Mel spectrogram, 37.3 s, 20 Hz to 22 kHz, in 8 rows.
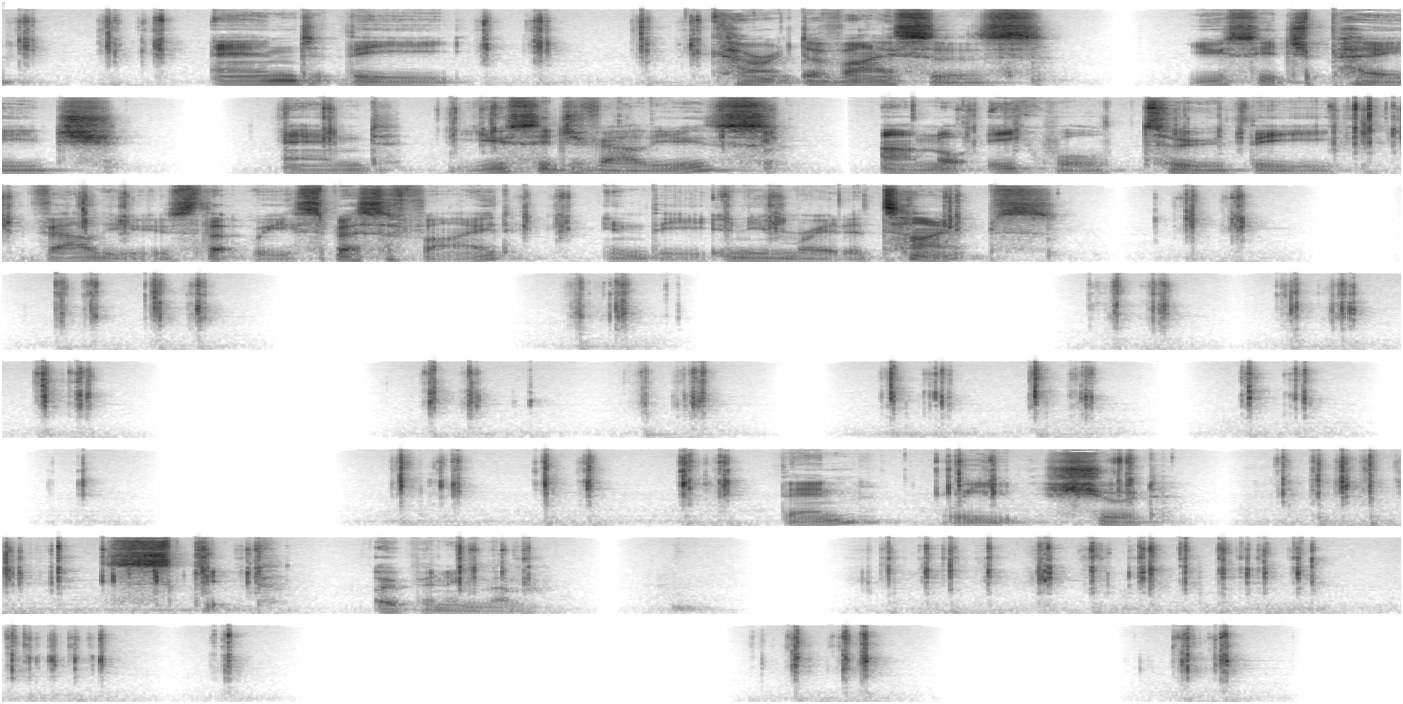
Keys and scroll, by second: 0.4 b, 1.7 s, 2.2 b, 5.6-12.4 typing, 26.5 t, 27.7 *, 28.4 p, 29.5 *, 32.0 *, 32.7 *, 36.6 *.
